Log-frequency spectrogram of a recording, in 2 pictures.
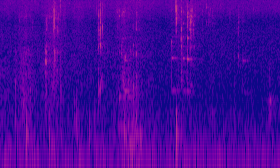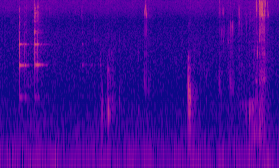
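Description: Faint close-up chewing and mouth sounds: a person working through a last mouthful of food, with small wet clicks scattered throughout. Near the end she sips from a glass.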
